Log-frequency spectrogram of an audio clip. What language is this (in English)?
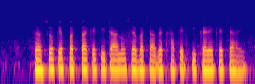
Magahi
